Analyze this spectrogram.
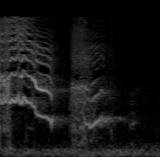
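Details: French Bulldog puppy letting out two drawn-out, high whimpering squeals that slide downward in pitch, the second softer and trailing off.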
